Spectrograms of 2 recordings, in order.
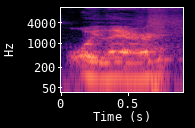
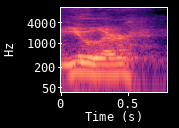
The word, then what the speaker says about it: Euler: And, in German, that's actually pronounced Euler, but most English-speaking people call it Euler.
